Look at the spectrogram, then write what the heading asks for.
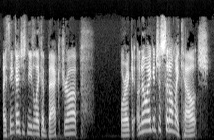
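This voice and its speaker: Man, argentine spanish accent, lively up-and-down voice, giggly podcast banter. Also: sits high, fairly quick. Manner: laughs often, playful banter. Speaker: podcast co-host. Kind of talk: casual podcast chat.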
